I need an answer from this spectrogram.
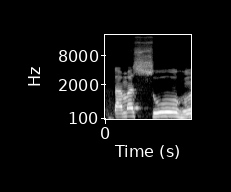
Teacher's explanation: ہا کو ہم نون سے ملائیں گے نون مشدد ہے غنہ کریں گے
